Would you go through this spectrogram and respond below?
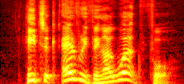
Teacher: The D was so weak we couldn't hear it. And that's what you need to do when you're attempting to speak fluently in English, where you have a consonant at the end of one word and the same consonant at the start of the next word.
